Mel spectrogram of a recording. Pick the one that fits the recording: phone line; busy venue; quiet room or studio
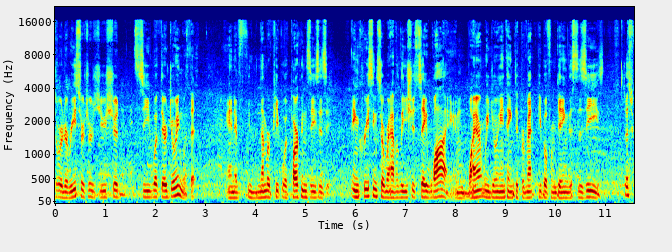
busy venue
